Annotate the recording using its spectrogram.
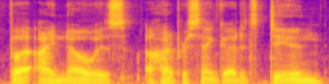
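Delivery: ordinary delivery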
